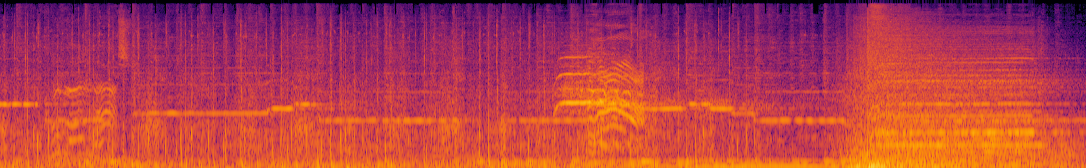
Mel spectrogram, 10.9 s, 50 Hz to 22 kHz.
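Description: Horse in The Witcher 3 video game, clip-clopping hooves and a whinnying neigh over game music, with voices speaking in the background.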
